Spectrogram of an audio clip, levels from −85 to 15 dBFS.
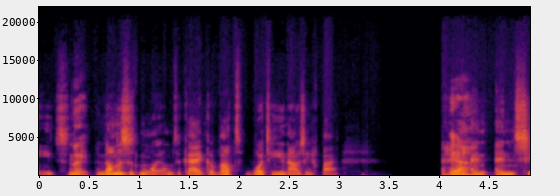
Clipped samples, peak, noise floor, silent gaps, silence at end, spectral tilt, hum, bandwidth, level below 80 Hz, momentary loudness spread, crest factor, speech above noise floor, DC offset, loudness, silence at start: under 0.1%; 0 dBFS; -87 dBFS; 3.89-3.99 s; 0 s; -5 dB/octave; none; 16 kHz; -50 dBFS; 11 LU; 18 dB; 70 dB; under 0.1%; -17 LUFS; 0 s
